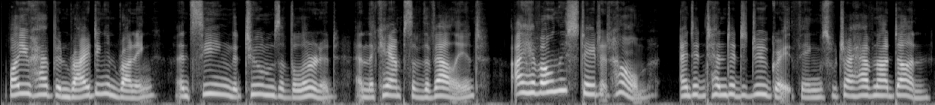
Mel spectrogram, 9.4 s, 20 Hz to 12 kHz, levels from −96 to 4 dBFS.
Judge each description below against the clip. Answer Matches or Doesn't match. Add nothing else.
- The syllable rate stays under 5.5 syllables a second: Matches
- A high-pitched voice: Matches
